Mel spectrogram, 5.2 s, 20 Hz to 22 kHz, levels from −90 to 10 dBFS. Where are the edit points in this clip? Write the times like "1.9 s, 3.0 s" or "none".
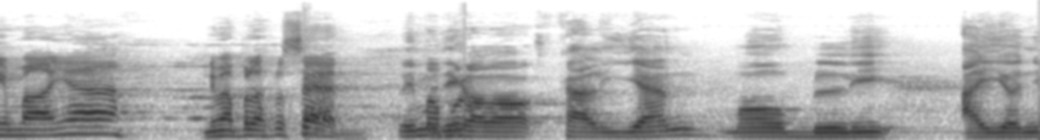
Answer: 2.2 s

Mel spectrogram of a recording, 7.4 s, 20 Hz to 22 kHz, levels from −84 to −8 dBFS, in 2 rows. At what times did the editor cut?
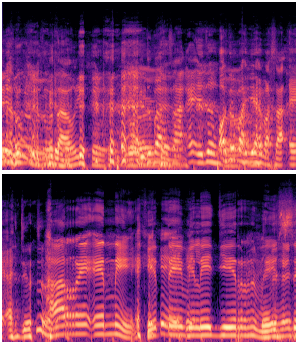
none

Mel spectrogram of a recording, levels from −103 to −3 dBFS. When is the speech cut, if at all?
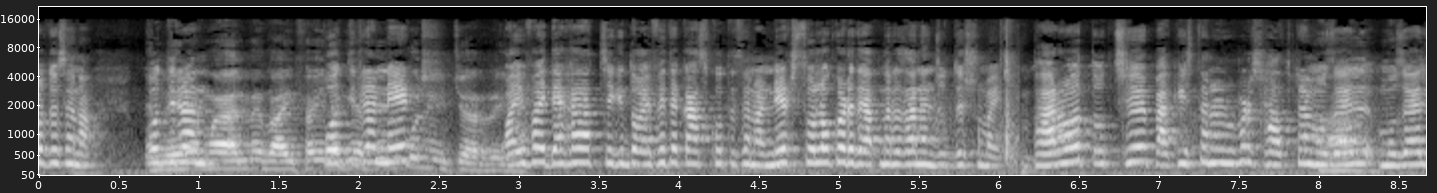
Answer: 6.1 s

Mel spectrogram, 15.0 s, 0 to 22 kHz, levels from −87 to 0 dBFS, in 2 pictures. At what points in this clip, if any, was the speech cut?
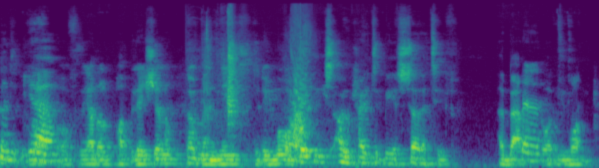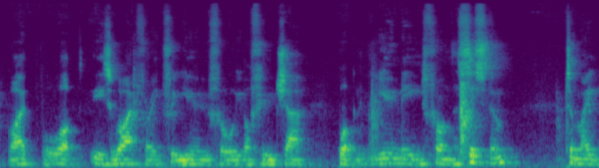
2.2 s, 3.7 s

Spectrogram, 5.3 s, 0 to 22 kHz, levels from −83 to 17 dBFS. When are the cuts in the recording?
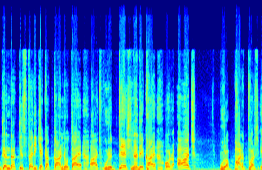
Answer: none

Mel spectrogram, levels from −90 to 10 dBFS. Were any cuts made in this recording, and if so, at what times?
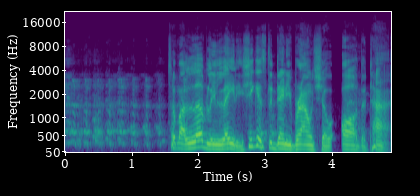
1.5 s

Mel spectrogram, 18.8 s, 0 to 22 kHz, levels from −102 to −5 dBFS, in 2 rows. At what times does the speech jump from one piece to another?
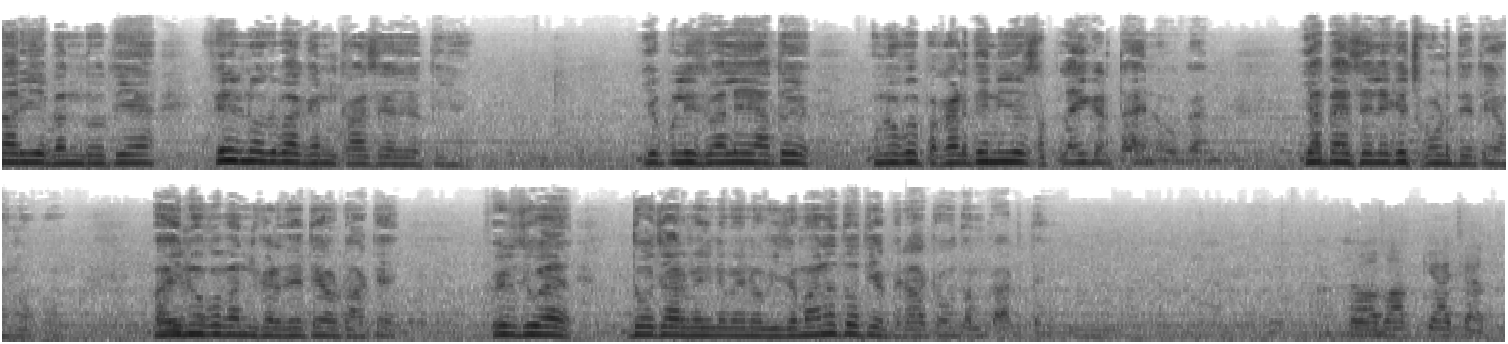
none

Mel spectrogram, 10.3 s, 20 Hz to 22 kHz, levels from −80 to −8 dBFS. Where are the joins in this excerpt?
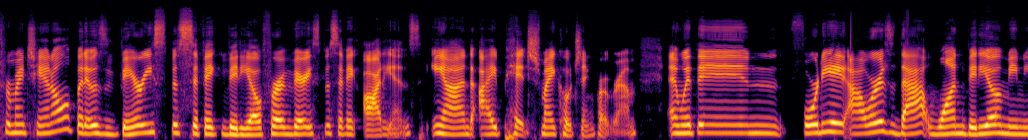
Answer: none

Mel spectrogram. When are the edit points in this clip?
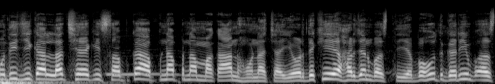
none

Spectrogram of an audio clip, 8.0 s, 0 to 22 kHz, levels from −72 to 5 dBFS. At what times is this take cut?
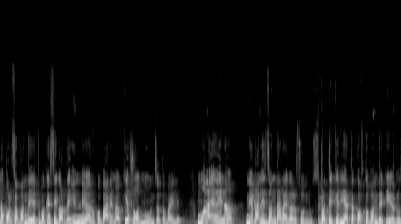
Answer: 6.4 s

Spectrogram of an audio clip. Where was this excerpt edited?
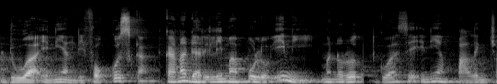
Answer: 1.5 s, 3.7 s

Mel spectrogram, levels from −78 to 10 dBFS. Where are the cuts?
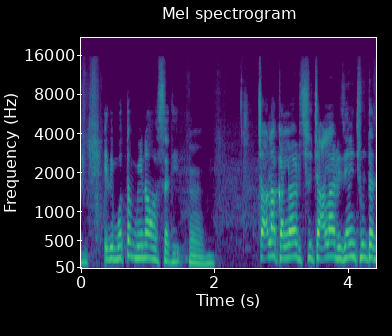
none

